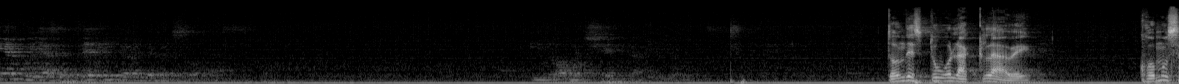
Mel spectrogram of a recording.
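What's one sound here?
An older man speaks with animation through a microphone.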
